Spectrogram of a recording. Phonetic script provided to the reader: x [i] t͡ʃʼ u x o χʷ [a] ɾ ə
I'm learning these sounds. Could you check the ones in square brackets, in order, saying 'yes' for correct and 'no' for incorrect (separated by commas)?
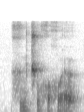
no, no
